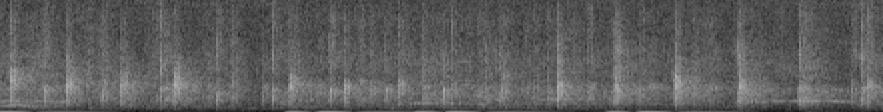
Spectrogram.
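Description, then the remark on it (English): A crowd claps hands to the Lord in a steady burst of applause, sharp overlapping claps with some louder beats standing out, while scattered voices and cheers rise faintly underneath. “Could you clap your hands to the Lord tonight?”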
